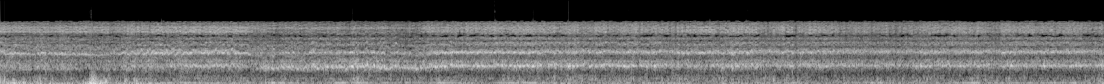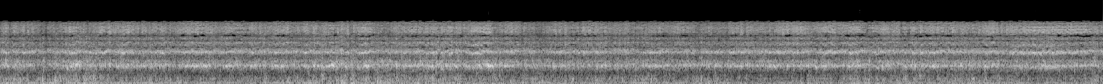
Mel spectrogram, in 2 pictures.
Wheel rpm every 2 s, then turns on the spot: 200, 200, 210, 230, 230, 240, 230, 230, 240, 230, 230.
none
